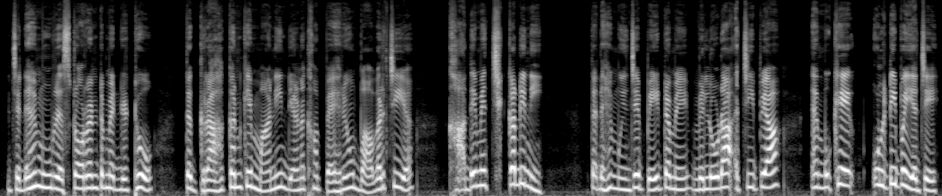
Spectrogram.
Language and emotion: Sindhi, disgusted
